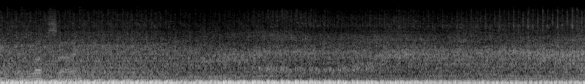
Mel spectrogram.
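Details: Porsche 911 engine at idle: deep, steady idle carrying a light repeated knock, roughly three per second and not perfectly even; an engine knock of unknown origin.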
